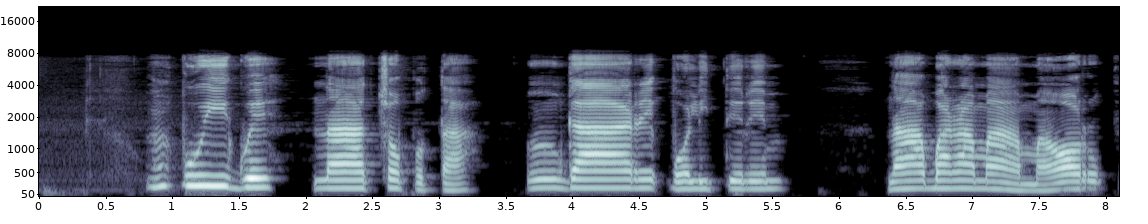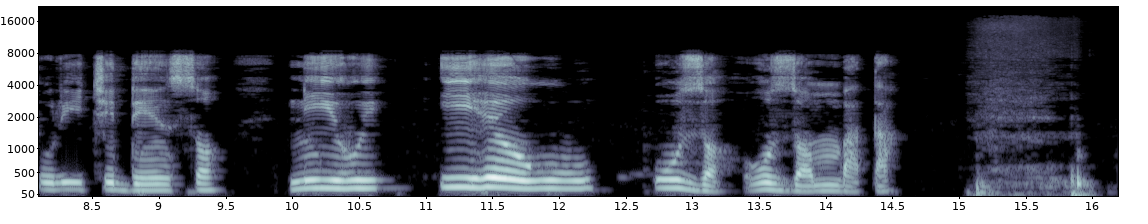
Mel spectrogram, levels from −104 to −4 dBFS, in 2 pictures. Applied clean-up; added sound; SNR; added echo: classical method Wiener filter.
